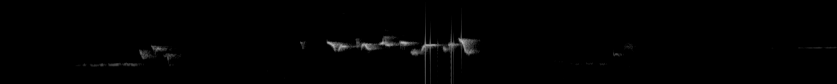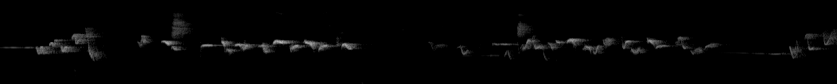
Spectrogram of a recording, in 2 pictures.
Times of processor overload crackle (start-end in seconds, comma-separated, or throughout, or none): 4.19-4.61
